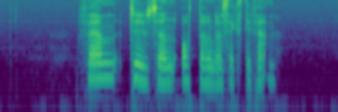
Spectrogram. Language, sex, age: Swedish, female, 31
